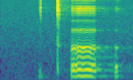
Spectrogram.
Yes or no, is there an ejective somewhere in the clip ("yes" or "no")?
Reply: yes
